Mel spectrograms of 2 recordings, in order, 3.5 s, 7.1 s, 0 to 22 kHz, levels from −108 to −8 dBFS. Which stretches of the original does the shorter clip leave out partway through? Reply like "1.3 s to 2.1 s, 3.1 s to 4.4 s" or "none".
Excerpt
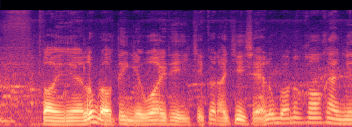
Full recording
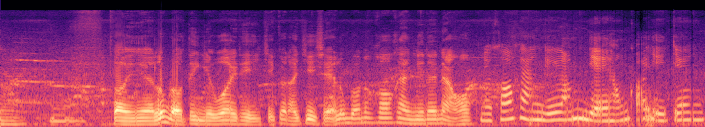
none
